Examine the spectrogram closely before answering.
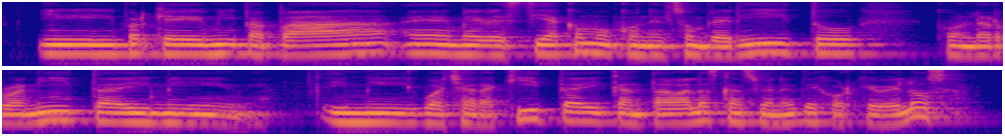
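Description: In a room with audible echo, a man with a dark, mellow tone speaks fairly slowly in a flat monotone at very even loudness. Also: fairly high pitch for a man. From Colombia. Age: 40s. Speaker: classical guitarist. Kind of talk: interview.

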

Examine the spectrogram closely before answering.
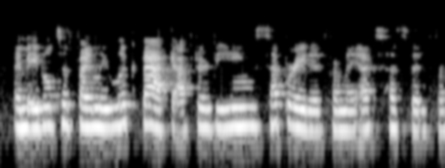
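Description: Over noticeable background noise, a woman with a West Coast American accent speaks at a fairly high pitch. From Northern California. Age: 40s. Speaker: podcast host, mature student. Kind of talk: casual monologue. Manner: casual, with frequent fillers.

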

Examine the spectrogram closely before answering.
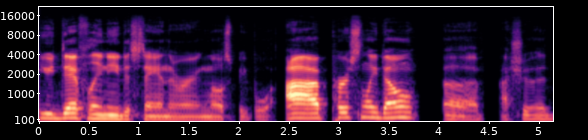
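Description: In a Southern US accent, a man with a medium pitch speaks at a moderate pace with lively intonation, a bright, sharp tone and big swings in loudness, on a very clean recording with a silent background. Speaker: professional wrestler. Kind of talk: casual chat.

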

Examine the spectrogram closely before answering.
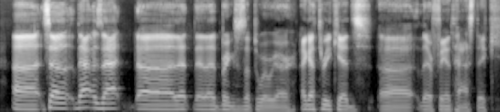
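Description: A man with a normal speaking voice talks at a medium pitch and a moderate pace. He uses ordinary pitch variation and hardly any pauses. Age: 30s. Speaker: podcast co-host, pastor. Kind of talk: casual chat.

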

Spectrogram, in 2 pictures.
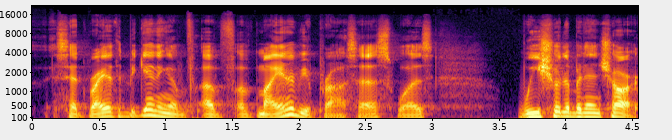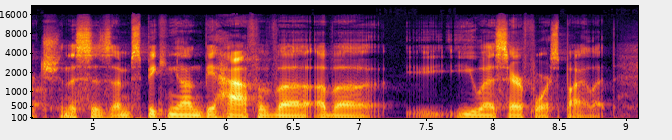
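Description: This is a plain, everyday voice, a man at a medium pitch with lively intonation. He speaks at a fairly quick pace in a very clean recording with a silent background. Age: 30s. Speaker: author and think tank researcher. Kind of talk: interview.

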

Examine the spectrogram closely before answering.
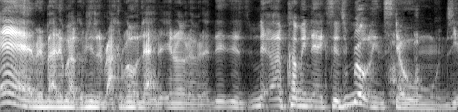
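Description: A man puts on a character voice at a fairly high pitch. He talks at a fairly quick pace over clear background noise. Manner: fast, rapid-fire, no pauses.

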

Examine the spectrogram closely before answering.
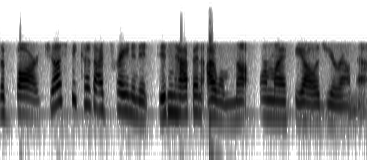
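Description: A woman with a Texan accent and lively intonation. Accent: Texan American. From Texas, Abilene. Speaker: author and musician. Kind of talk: interview.

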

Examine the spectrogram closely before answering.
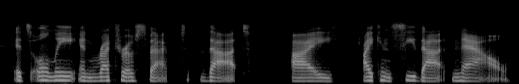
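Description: In an American accent, a woman uses an unremarkable speaking voice with a fairly low pitch and fairly even intonation. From Maine, US. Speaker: business executive and author. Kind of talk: podcast interview.

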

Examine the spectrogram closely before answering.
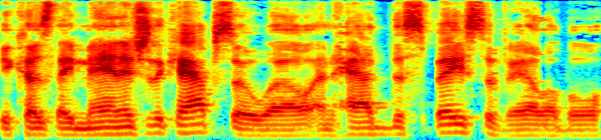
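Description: A man talks at a fairly quick pace in an unremarkable speaking voice with ordinary pitch variation. The recording is very clean, with a silent background. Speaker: sports journalist. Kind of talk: casual chat.

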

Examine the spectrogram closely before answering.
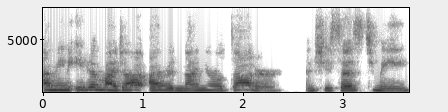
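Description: A woman's normal speaking voice, a plain medium pitch at a moderate pace, against a quiet background. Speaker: interviewer, podcast host. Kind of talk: casual interview.

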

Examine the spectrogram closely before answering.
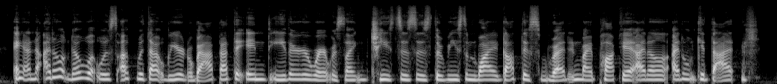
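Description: In a plain, everyday voice, the speaker goes at a fairly quick pace with fairly even intonation, recorded with a dry, close sound and no echo. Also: woman, fairly high pitch for a woman. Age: 30s. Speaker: podcast host. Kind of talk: solo commentary podcast.

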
